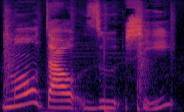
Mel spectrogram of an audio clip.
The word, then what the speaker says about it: Mo Dao Zu Shi: got into um uh mo dao zu shi is that the crack pronunciation can someone correct me on that i don't know how to pronounce it correctly and so like phonetically um type it out for me because i i'm not quite sure i don't know offend by getting the pronunciation wrong did i get it right i got it right okay ah okay okay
